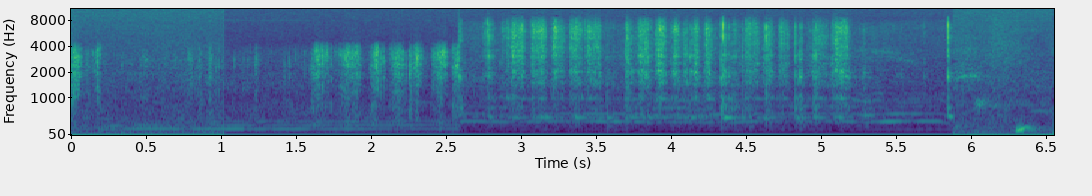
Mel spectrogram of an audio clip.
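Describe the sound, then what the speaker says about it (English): Coarse emery cloth rubbing over the cut edges of a metal ring to deburr it, a close, steady scratchy rasping in rhythmic strokes with a shift in tone partway through. "Once you've cut the ring, deburr all the edges with some coarse emery cloth."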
